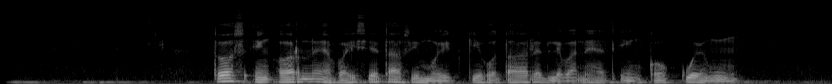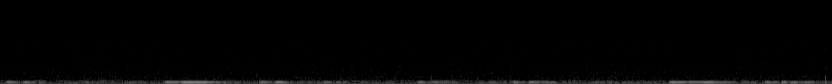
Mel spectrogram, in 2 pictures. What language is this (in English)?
Kalenjin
